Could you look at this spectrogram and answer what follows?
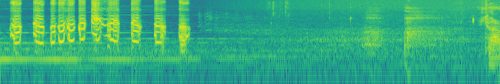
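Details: A male Wild Turkey gobbler, heard during turkey season on an Oklahoma ranch, gives a loud, rapid, rattling gobble of about ten quick notes over two seconds from the nine o'clock direction, closer than other gobblers; faint rustles follow.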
